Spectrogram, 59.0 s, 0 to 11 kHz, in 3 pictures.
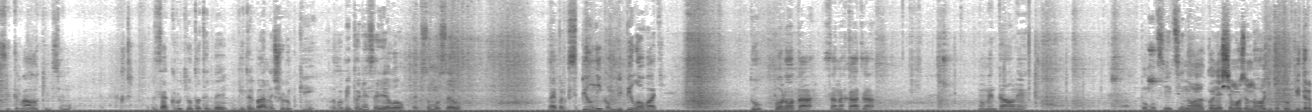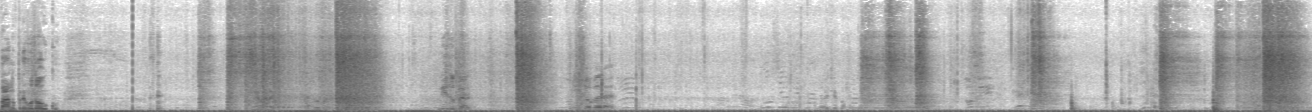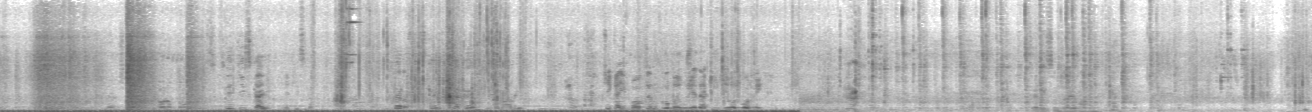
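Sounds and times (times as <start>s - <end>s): low rumble: 0.0s - 52.0s
metal parts clanking and scraping: 5.9s - 21.6s, 22.4s - 25.7s, 32.4s - 43.0s, 44.4s - 47.4s, 51.8s - 59.0s
muffled voices: 22.7s - 25.4s, 30.4s - 35.8s.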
